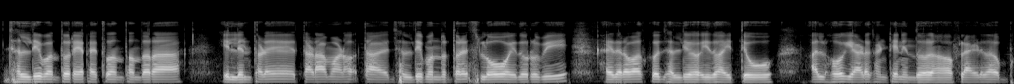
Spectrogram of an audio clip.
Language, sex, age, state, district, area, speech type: Kannada, male, 18-30, Karnataka, Bidar, urban, spontaneous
